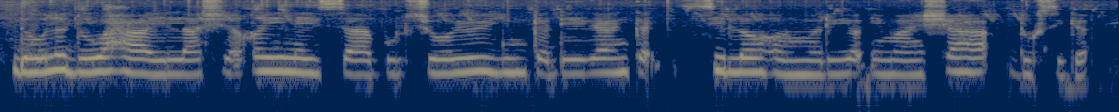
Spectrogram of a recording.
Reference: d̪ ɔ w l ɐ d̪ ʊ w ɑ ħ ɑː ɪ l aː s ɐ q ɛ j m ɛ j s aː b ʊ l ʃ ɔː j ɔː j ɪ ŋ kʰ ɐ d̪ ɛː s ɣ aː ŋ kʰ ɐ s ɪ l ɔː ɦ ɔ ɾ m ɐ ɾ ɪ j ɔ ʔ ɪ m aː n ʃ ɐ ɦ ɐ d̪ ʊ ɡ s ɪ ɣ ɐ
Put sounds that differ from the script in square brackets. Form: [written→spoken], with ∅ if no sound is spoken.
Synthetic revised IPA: d̪ ɔ w l ɐ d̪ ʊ w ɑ ħ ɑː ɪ l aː [s→ʃ] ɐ q ɛ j [m→n] ɛ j s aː b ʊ l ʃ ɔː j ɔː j ɪ ŋ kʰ ɐ d̪ ɛː [s→∅] ɣ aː ŋ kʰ ɐ s ɪ l ɔː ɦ ɔ [ɾ→r] m ɐ ɾ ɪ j ɔ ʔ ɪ m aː n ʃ ɐ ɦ ɐ d̪ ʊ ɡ s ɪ ɣ ɐ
